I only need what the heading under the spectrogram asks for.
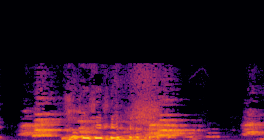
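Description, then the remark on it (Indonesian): A dog barks loudly in a quick cluster of overlapping barks, followed by a short pause and one more bark, with faint voices in the background. “anjing banget nih gonggong nih bangke weh ya”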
